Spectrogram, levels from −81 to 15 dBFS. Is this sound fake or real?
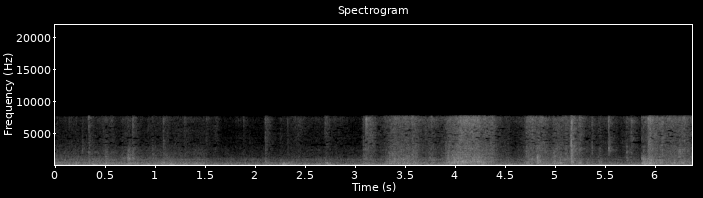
real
